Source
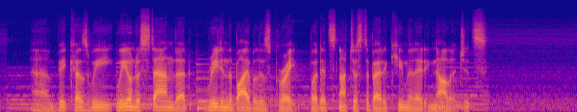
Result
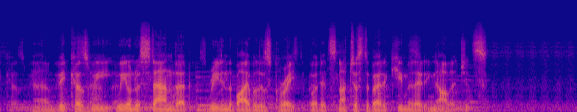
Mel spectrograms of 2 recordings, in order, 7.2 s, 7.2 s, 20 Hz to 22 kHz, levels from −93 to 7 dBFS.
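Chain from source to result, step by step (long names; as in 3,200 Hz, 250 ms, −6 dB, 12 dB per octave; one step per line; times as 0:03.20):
rotating-speaker cabinet horn 0.85 Hz, later 6.3 Hz, at 0:04.30
backwards echo 805 ms −20.5 dB
pitch shifter −8 semitones
level −8.5 dB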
